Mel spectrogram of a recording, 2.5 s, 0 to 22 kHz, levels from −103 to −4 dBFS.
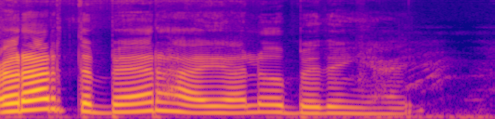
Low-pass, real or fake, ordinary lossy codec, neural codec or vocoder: none; real; none; none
